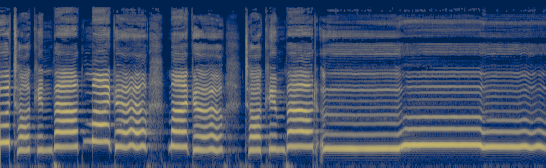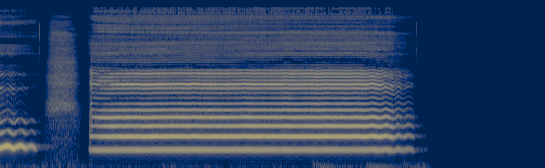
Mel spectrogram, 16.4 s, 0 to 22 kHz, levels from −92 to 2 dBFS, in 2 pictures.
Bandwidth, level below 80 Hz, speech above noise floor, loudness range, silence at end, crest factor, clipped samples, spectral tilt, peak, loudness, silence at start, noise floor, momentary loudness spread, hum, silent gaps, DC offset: 19 kHz; -64 dBFS; over 67 dB; 9 LU; 2 s; 18 dB; under 0.1%; 0 dB/octave; -8 dBFS; -23 LUFS; 0 s; under -90 dBFS; 12 LU; none; none; under 0.1%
